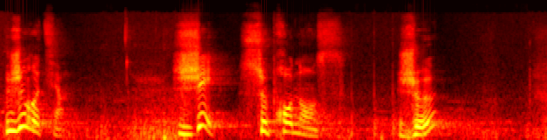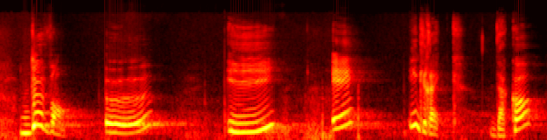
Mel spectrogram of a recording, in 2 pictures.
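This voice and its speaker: A woman teaching a children's phonics lesson, patient and questioning, spelling out letters and sounds slowly. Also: a little high, darkish tone.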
